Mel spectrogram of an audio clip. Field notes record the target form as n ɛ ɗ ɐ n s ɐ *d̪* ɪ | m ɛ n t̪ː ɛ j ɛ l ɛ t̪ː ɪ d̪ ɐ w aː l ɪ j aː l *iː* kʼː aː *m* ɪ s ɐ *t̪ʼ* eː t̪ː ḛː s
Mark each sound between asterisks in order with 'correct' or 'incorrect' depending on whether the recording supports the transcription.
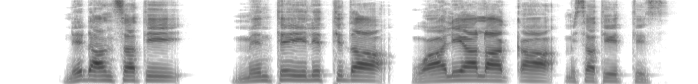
incorrect: t̪, incorrect: aː, correct, incorrect: t̪

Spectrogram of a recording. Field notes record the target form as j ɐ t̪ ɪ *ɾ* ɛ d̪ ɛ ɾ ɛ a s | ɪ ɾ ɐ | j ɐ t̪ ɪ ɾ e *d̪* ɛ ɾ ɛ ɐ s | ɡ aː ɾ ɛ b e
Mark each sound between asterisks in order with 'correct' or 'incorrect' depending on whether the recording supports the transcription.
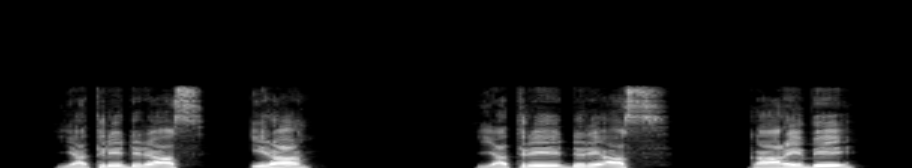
correct, correct

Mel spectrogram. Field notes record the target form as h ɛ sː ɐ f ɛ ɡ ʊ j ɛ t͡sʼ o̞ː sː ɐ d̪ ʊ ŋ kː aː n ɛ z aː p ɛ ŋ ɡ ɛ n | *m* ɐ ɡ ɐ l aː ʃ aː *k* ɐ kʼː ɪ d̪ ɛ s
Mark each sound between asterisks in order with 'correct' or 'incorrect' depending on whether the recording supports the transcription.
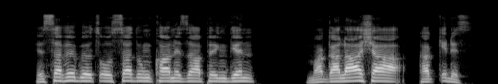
correct, correct

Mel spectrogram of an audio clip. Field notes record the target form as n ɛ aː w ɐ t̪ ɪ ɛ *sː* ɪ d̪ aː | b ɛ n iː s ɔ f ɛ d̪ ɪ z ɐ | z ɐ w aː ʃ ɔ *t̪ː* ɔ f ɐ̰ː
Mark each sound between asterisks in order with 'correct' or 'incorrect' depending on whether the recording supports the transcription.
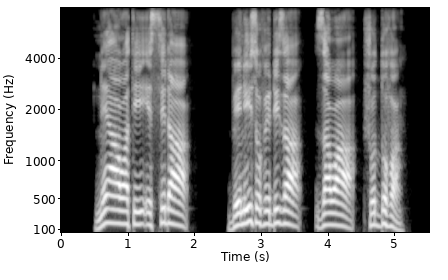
correct, incorrect: d̪ː

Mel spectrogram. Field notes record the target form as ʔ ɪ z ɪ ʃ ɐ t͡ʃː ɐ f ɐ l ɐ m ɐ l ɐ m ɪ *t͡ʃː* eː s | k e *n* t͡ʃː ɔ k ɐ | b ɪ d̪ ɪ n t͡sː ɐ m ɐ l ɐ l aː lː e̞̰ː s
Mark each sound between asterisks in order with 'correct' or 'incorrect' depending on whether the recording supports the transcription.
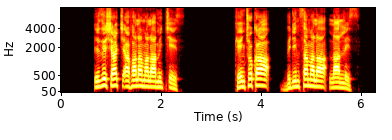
incorrect: t͡ʃʼː, correct

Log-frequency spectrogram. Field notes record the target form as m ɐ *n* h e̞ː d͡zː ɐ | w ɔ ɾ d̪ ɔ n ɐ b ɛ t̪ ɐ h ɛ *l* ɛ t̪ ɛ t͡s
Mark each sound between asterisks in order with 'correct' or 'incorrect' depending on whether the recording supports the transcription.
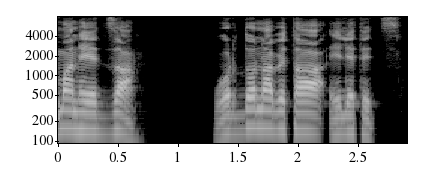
correct, correct

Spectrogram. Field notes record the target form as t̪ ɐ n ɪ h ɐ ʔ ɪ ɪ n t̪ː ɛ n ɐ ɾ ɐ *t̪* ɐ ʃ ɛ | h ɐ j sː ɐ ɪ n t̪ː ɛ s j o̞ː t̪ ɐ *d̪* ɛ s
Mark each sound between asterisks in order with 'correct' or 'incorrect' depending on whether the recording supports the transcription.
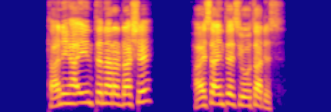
incorrect: d̪, correct

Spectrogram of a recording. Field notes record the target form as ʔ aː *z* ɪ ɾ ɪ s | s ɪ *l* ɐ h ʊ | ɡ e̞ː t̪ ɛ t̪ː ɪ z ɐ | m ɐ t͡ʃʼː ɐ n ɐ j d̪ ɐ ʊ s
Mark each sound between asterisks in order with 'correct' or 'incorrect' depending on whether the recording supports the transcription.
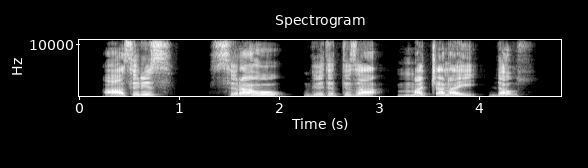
incorrect: s, incorrect: ɾ

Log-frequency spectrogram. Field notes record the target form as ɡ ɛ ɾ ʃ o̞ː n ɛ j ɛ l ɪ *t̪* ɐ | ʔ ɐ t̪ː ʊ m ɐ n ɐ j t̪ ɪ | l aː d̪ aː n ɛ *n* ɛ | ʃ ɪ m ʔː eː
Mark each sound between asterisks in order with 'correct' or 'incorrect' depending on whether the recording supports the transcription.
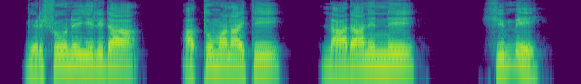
incorrect: d̪, incorrect: nː

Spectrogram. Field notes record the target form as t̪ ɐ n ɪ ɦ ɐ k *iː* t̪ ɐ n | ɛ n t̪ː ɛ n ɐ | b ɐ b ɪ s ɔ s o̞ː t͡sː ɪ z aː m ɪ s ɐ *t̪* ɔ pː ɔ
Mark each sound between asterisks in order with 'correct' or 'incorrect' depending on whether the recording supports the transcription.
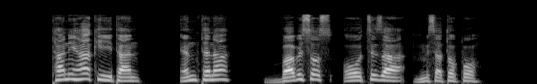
correct, correct

